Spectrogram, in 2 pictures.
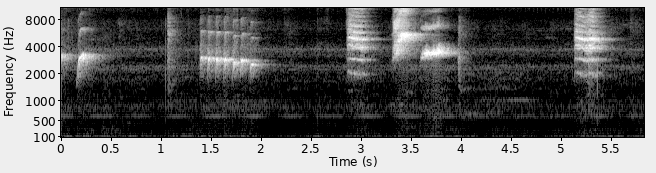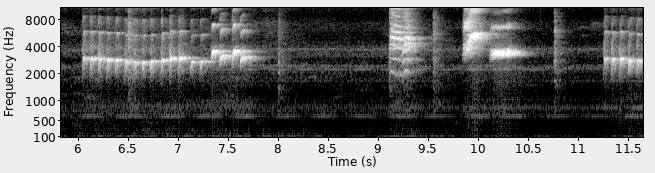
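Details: White-rumped shama song used for training other birds: loud whistled phrases with sliding rich notes and sharp buzzy bursts, repeated in clusters every few seconds with quiet gaps between.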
